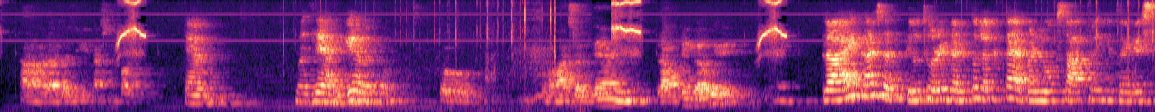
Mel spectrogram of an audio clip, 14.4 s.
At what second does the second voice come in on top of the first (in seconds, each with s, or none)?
none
